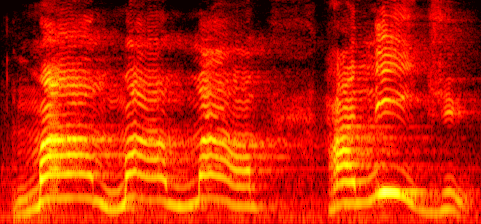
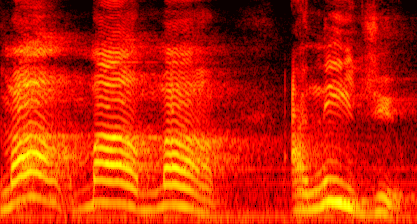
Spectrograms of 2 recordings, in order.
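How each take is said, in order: First: It is called out much more loudly. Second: It is called out at normal volume.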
